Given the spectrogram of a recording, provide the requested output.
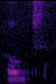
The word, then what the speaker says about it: Houston: Se escreve Houston. Com H-O-U-S-T-O-N, Houston. Na verdade, se pronuncia Houston.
